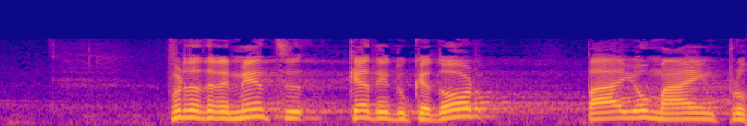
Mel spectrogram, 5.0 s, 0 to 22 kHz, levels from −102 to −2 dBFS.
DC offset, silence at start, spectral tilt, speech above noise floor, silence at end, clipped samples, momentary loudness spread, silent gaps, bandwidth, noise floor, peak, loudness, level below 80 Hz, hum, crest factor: under 0.1%; 1.15 s; -4.5 dB/octave; 35 dB; 0 s; under 0.1%; 7 LU; none; 7.2 kHz; -54 dBFS; -4 dBFS; -19 LUFS; -62 dBFS; none; 16 dB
